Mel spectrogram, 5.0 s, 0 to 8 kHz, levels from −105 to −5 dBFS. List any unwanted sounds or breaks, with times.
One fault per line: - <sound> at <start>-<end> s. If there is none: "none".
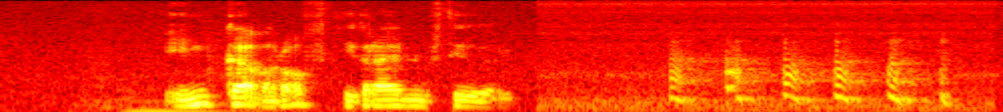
- laugh at 3.3-4.9 s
